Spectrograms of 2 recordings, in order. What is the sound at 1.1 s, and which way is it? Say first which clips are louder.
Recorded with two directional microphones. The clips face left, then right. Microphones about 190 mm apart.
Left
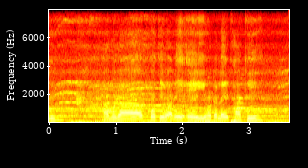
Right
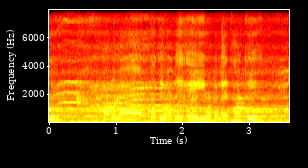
Speech: left 10 dB; 55° left (ahead or behind).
